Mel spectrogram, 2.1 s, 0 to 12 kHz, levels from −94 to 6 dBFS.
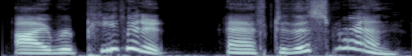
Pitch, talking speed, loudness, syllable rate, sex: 230 Hz, 175 wpm, -18 LUFS, 6.2 syllables/s, female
